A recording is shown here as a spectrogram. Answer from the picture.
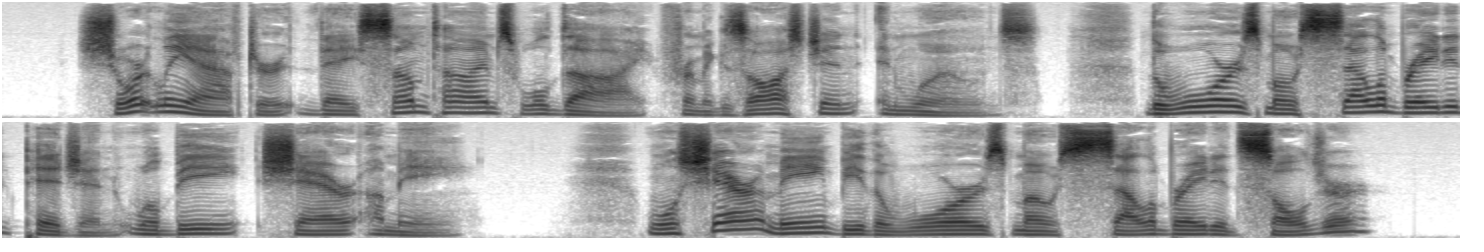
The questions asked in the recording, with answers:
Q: Will Cher Ami be the war's most celebrated soldier?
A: No, Cher Ami won't be the war's most celebrated soldier. Cher Ami will be the war's most celebrated pigeon.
